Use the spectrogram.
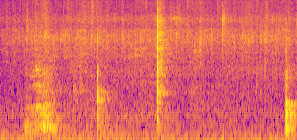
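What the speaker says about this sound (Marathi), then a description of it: "म्हणजे दोन्ही बाजूने आपला मासा चांगला कडक असा भाजतो" Fish fried crisp on both sides in a pan, giving a soft, steady sizzle with a few sharp clicks and pops scattered through it, heard quietly with no talking.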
